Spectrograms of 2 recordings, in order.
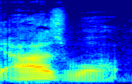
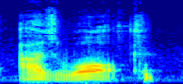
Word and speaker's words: Oswalt: I say his name, can you believe, I know I say Oswalt, it's Oswalt. Jeez, get it right.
